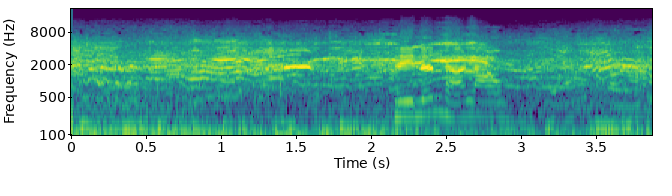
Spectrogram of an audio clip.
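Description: Water splashes as a child kicks and swims.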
